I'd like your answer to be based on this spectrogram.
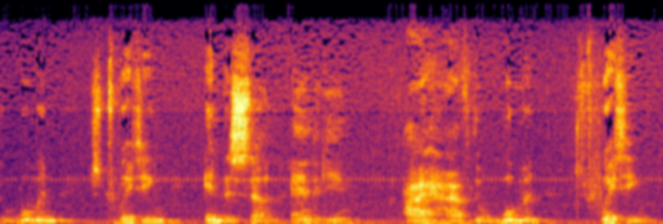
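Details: Person with chronic post-stroke aphasia in a Multi-Modality Aphasia Therapy session, producing a target phrase after gesture, drawing, reading and writing cues; aphasia (post-stroke).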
